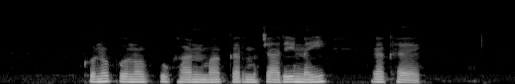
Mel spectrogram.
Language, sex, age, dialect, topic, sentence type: Chhattisgarhi, male, 18-24, Western/Budati/Khatahi, banking, statement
